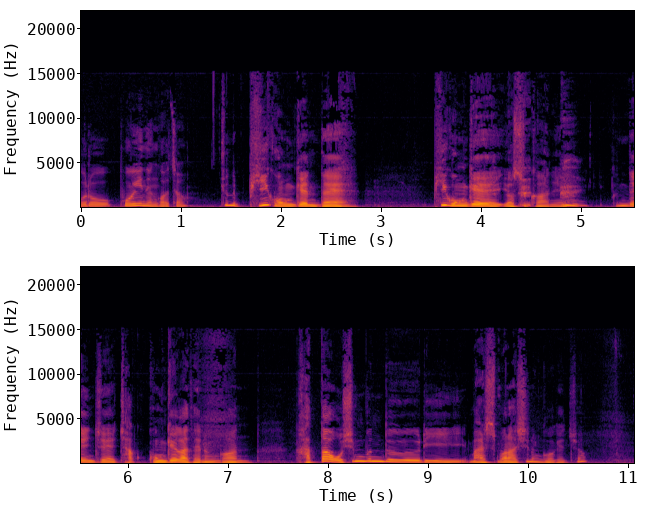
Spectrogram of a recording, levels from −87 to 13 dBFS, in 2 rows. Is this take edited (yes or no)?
no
